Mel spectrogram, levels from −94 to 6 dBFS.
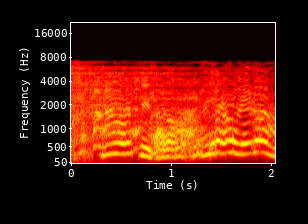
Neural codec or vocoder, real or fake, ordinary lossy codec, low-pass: codec, 16 kHz, 4 kbps, FunCodec, trained on Chinese and English, 50 frames a second; fake; none; 7.2 kHz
